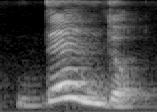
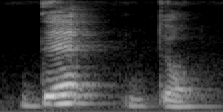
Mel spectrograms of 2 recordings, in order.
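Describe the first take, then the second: First: Said in the usual way. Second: Dindon split as DIN, pause, DON; syllable by syllable. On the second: Shown as a demonstration. Teacher locating the "on" sound, Dindon split syllable by syllable. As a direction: say Dindon in two separate beats. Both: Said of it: "dans la deuxième syllabe".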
